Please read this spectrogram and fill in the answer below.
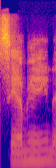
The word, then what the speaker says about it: Samhain: And the Celtic New Year actually begins on what we Westerners call Halloween, but it's also called Samhain, even though it's spelled S-A-M-H-A-I-N. It's not Samhain, it's called Samhain.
